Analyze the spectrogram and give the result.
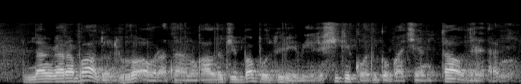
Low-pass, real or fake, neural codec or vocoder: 7.2 kHz; fake; codec, 44.1 kHz, 7.8 kbps, DAC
